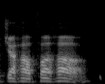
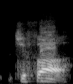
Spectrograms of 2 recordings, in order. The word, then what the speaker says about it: Jafar: Return of Jafar. – Jafar. – Yeah, I know. Did you say it wrong on purpose? – Oh, sorry.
